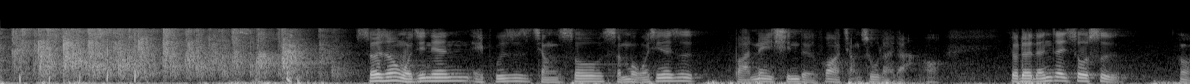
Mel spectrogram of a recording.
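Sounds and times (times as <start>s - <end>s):
crowd applause: 0.0s - 3.4s
speech: 3.7s - 11.8s.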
